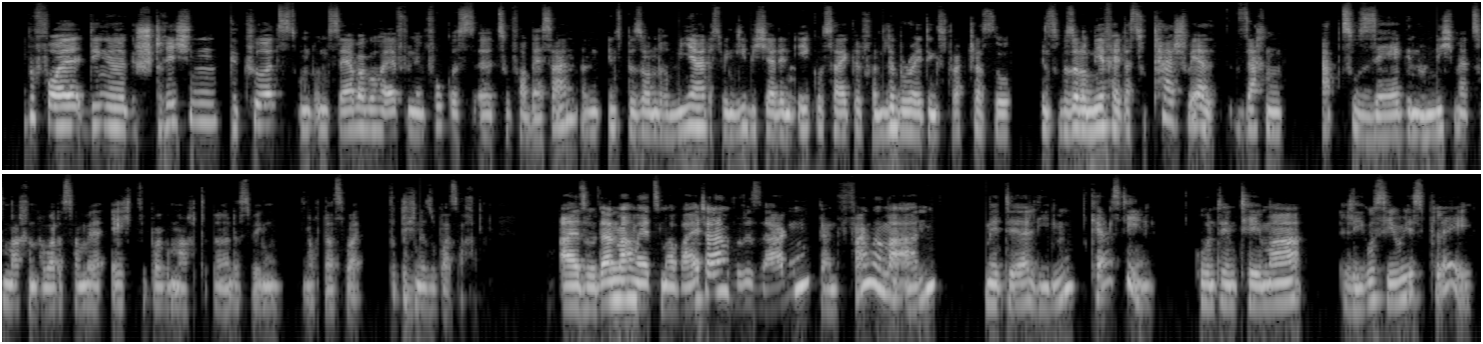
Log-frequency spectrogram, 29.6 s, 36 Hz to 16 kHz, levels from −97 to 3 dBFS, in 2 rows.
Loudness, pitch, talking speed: -31 LUFS, 175 Hz, 160 wpm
